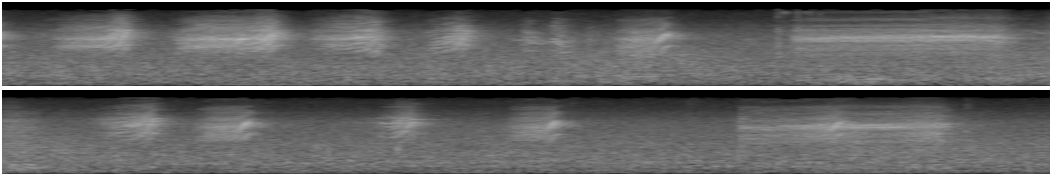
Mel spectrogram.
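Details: Begging Azure-winged magpie fledglings sitting in a row on a branch at Jirisan National Park after leaving the nest, awaiting food from a parent; a rapid run of harsh, high, rasping calls, some drawn out into longer hissing notes.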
